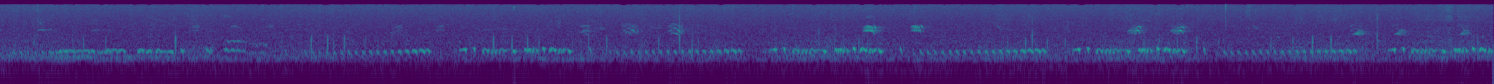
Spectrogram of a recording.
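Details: Lekking male black grouse produce a constant low bubbling chorus in rolling phrases, with paired higher calls recurring every few seconds and scattered clicks throughout.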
